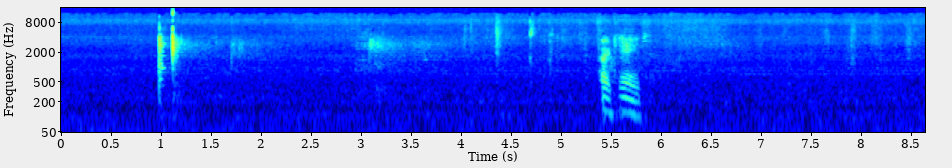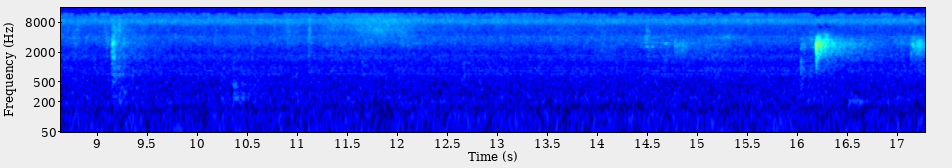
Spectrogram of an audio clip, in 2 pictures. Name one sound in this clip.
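A snooker cue tip strikes the cue ball.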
